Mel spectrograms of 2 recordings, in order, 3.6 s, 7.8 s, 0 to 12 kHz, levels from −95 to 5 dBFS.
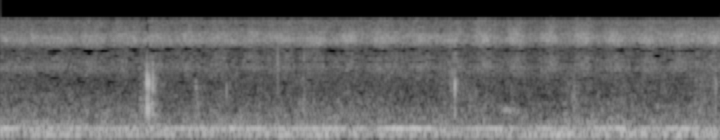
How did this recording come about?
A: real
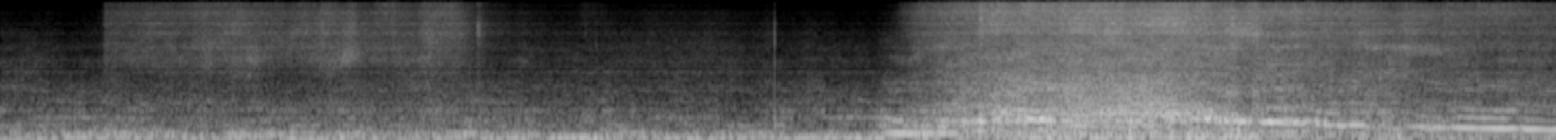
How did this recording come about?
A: fake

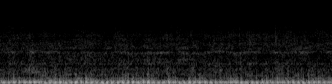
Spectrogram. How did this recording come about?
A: fake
